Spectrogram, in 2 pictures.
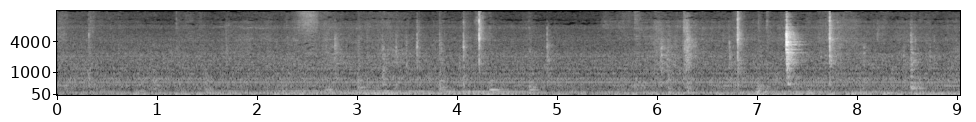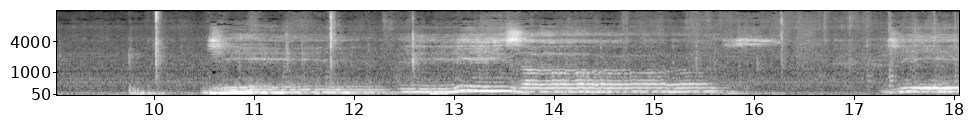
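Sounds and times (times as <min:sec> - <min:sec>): man singing into a microphone: 0:10.5 - 0:16.2, 0:17.3 - 0:18.0.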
